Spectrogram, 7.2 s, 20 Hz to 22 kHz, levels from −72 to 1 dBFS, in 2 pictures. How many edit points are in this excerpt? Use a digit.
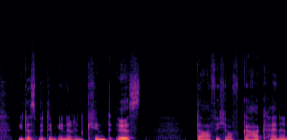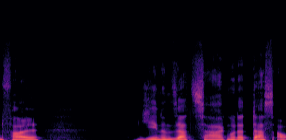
0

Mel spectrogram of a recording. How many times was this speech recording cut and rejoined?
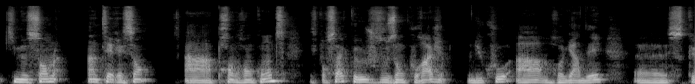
0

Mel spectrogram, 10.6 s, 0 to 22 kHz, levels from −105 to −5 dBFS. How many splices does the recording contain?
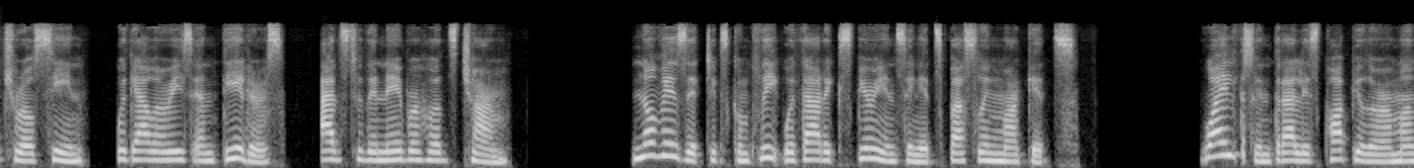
3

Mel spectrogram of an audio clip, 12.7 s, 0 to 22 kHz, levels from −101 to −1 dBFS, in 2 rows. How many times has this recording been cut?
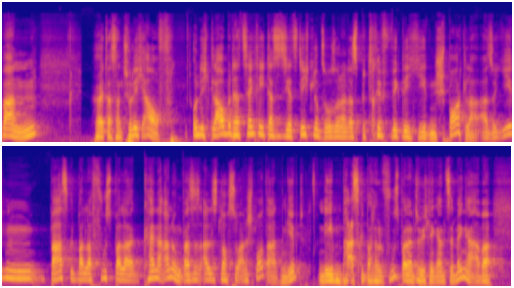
3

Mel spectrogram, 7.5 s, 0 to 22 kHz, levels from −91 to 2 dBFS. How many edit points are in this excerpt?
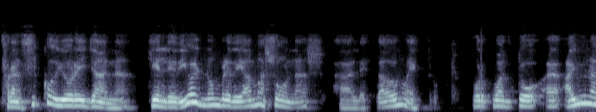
2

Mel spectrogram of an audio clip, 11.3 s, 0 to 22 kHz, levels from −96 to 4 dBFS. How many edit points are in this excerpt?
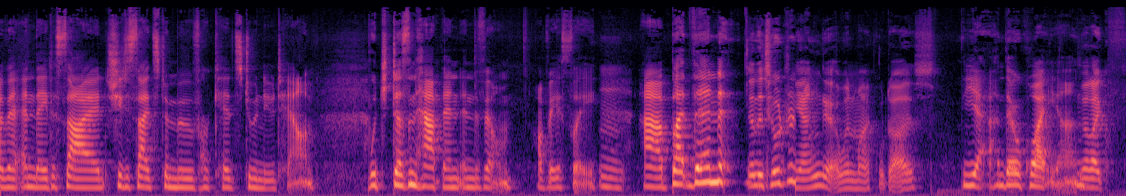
2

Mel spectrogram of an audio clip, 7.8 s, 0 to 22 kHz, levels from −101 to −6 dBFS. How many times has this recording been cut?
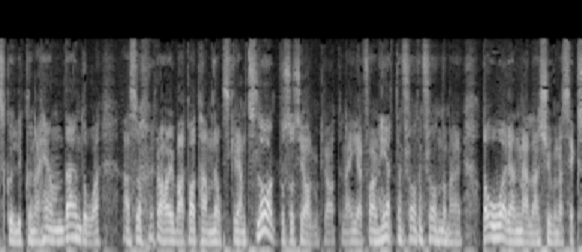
5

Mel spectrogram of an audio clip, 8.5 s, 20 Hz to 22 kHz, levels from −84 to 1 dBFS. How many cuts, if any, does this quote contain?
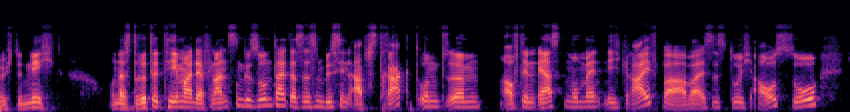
1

